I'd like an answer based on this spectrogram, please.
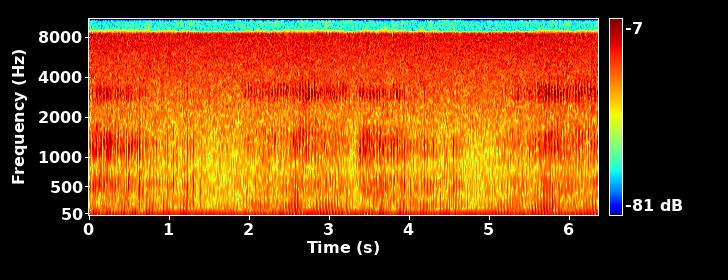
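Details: Relaxed house cat purring, a continuous low throbbing rumble pulsing with each breath, the raspy upper overtones fading in and out about every two to three seconds.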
